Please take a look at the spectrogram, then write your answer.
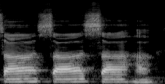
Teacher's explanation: हवा आती है बाहर मतलब ऊषम व्यंजन है चलिए अगला प्रश्न करेंगे जो आप सभी के लिए मो क्वेश्चन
